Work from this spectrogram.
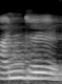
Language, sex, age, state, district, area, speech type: Tamil, female, 30-45, Tamil Nadu, Tiruchirappalli, rural, read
